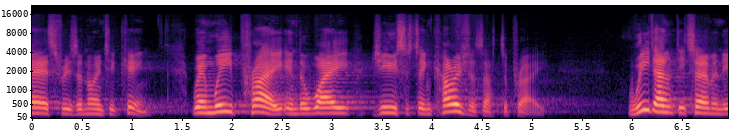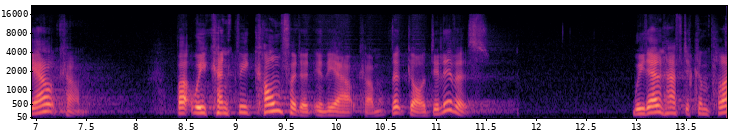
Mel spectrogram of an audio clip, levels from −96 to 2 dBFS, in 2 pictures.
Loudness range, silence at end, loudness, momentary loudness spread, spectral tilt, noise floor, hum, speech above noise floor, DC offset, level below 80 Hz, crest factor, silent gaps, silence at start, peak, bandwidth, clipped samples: 7 LU; 0 s; -26 LUFS; 14 LU; -5 dB/octave; -72 dBFS; none; 47 dB; under 0.1%; -86 dBFS; 24 dB; none; 0 s; -4 dBFS; 16 kHz; under 0.1%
